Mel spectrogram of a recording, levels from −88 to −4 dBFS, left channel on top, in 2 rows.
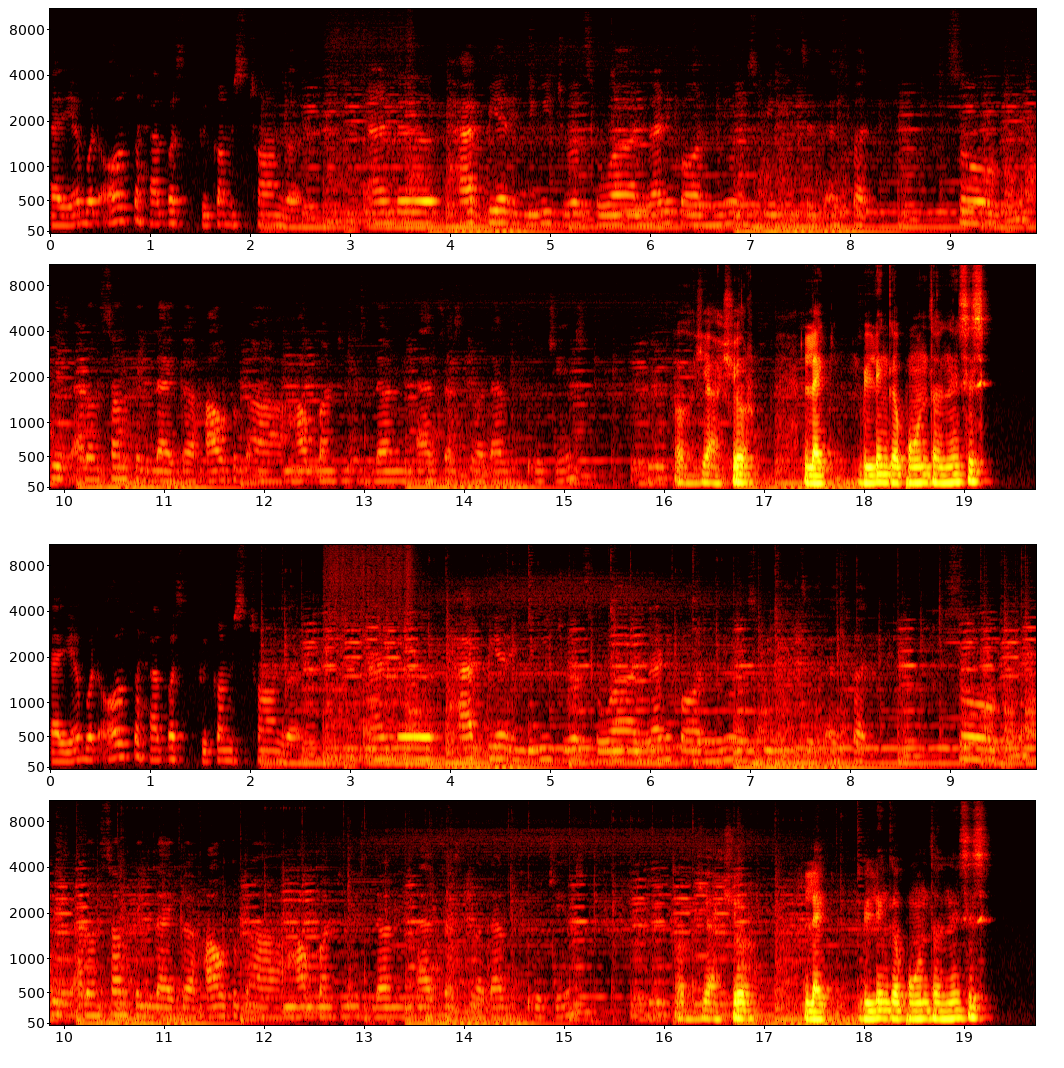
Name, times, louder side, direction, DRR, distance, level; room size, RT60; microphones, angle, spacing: voice 1, 0.0-2.5 3.2-8.2 9.0-15.2, right 2 dB, 20° right, 0.4 m, -41 dB
sound 1, 2.1-18.3, right 3 dB, 85° right, 0.5 m, -43 dB
voice 2, 15.8-16.9 17.2-19.2, left 1 dB, 40° left, 0.5 m, -24 dB
4.2 x 3.3 x 2.6 m
head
